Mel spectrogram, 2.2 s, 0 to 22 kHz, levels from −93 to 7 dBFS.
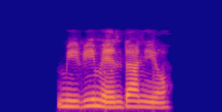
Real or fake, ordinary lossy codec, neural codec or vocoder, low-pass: real; Opus, 24 kbps; none; 7.2 kHz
